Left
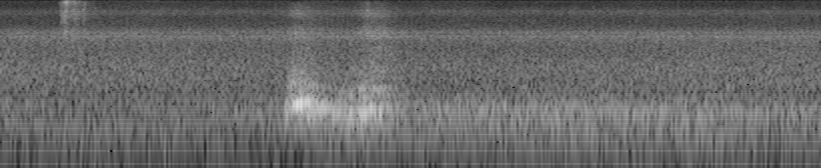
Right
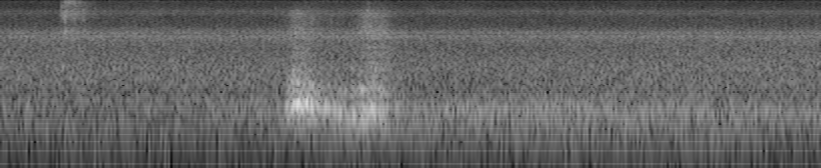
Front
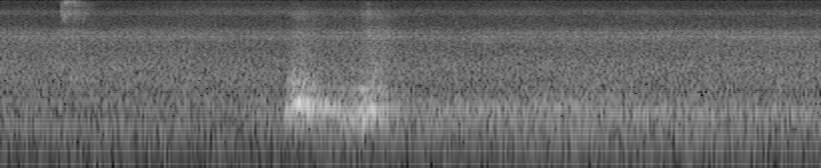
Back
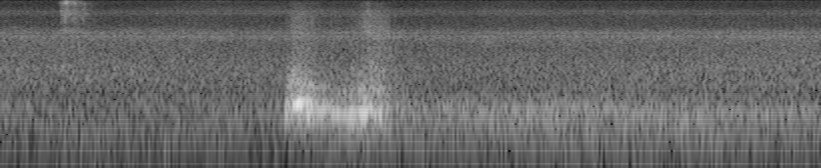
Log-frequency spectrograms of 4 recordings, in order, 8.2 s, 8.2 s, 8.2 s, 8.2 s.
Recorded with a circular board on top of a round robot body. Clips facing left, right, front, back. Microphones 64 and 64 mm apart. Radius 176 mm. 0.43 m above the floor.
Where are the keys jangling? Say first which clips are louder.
Even, front 1 dB; 165° left, 4.5 m.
